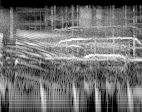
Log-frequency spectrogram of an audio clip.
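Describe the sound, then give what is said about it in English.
A recorded crowd cheering effect opens a basketball show, a dense wash of cheers and whoops running steadily beneath a loud, drawn-out announcer voice. “And now, stand and cheer for your Talking Basketball”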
